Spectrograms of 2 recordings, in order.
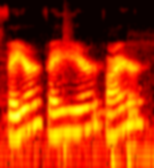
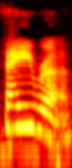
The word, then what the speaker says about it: Feyre: say this name, but I think it's Fire. Hold on, I like saying things correctly. Feyre. I remember now.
